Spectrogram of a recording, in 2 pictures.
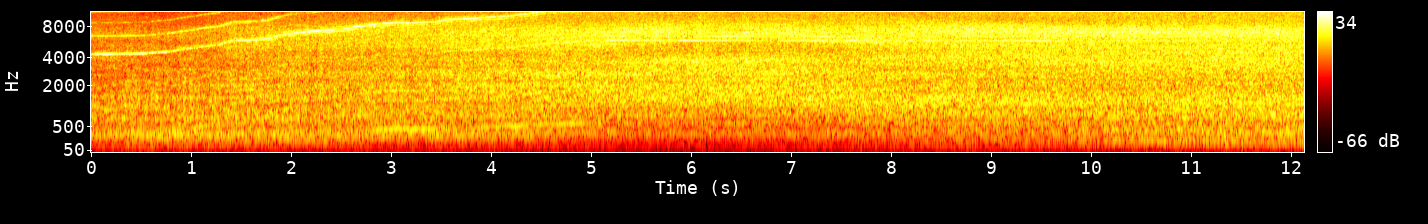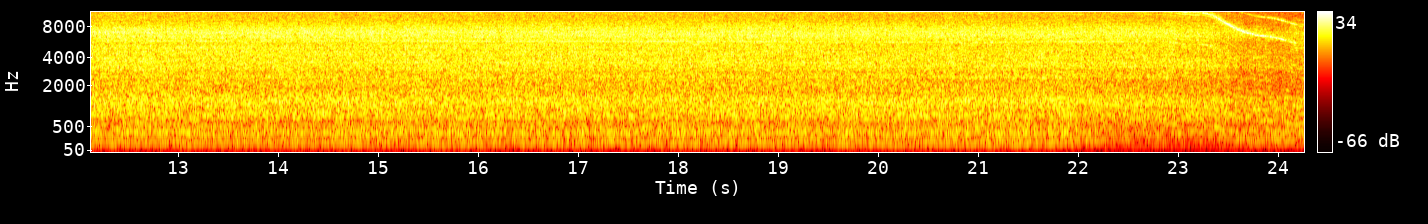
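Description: Homemade hybrid jet thruster, a 3D-printed compressor spun by an electric motor feeding propane combustion in a stainless steel water-bottle combustor. It spools up with a rising whine over the first few seconds, then runs steadily with a high whine over the roar of the burn. A deeper rumble joins about ten seconds in, and near the end the whine falls as it spools down.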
